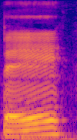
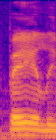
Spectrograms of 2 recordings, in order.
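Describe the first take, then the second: First: The name is said with one syllable. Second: The name is said with two syllables. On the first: This is how it is said in real life. "I do believe it is pronounced like Bay" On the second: This is how it reads when spelled out. "I don't know if his last name is pronounced Bailey"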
